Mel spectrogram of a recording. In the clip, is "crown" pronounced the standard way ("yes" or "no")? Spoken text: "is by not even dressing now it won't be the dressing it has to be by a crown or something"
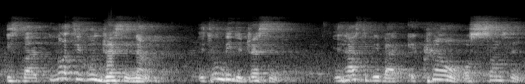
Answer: yes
